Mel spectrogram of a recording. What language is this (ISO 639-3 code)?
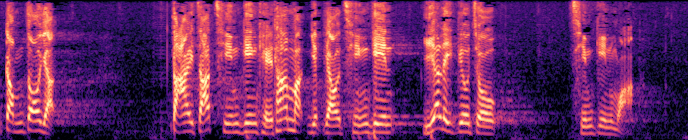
yue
